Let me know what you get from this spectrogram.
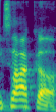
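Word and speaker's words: Tako: said the same thing Taco yeah yeah it's it's it's but it's not spelled Taco it's spelled t-a-k-o you can look it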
